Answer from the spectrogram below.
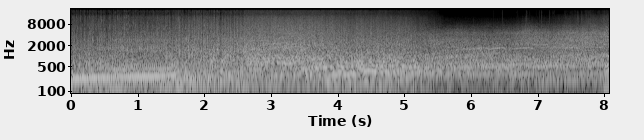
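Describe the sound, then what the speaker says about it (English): Pro Slammer drag cars at Willowbank Raceway's New Year Thunder meet launch and scream down the strip, a loud, sustained engine roar with rising pitch that holds steady and full for the whole stretch, with no talk over it. "Then we have a drag race."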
